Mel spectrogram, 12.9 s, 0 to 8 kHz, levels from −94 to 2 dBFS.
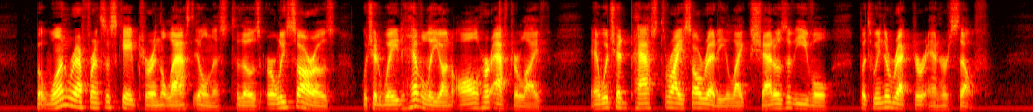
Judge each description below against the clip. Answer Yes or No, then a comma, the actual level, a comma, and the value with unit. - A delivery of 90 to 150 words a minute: No, average, 170 wpm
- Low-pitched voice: Yes, low, 120 Hz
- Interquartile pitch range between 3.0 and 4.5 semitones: No, average, 5.1 semitones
